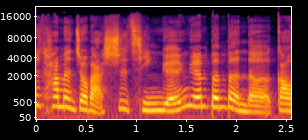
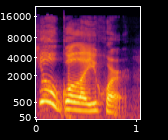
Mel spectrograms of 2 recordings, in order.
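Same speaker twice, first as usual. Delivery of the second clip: usual speaking voice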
